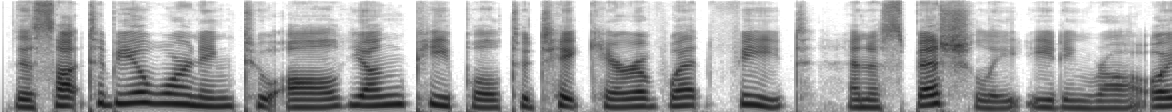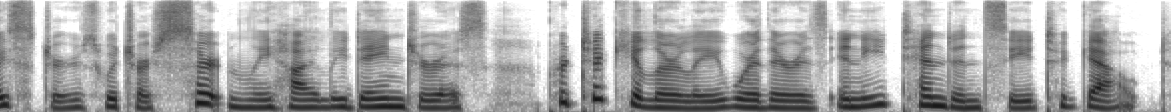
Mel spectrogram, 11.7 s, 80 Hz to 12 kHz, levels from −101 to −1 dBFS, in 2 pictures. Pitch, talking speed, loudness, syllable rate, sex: 200 Hz, 175 wpm, -19 LUFS, 5.1 syllables/s, female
